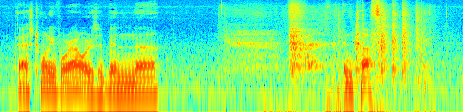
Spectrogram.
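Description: A man exhales smoke with a soft breathy puff.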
